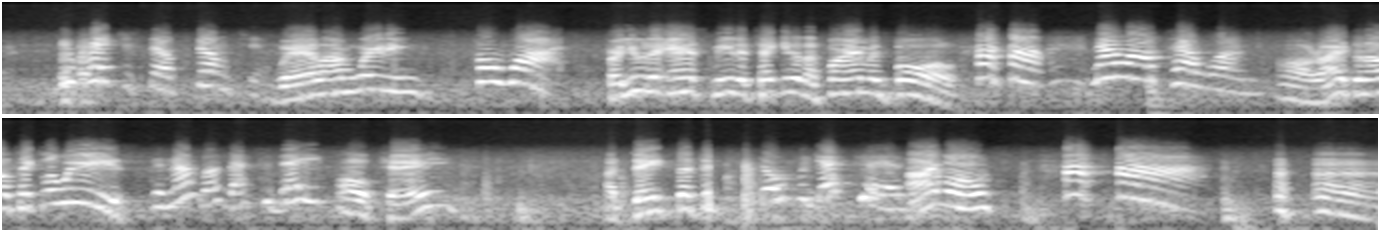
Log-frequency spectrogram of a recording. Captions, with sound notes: YOU HATE YOURSELF, DON'T YOU? WELL, I'M WAITING. FOR WHAT? FOR YOU TO ASK ME TO TAKE YOU TO THE FIREMAN'S BALL. [ Laughs ] NOW I'LL TELL ONE. ALL RIGHT. THEN I'LL TAKE LOUISE. REMEMBER. THAT'S A DATE. OKAY. A DATE'S A DATE. DON'T FORGET, TED. I WON'T. HA HA! HA HA.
